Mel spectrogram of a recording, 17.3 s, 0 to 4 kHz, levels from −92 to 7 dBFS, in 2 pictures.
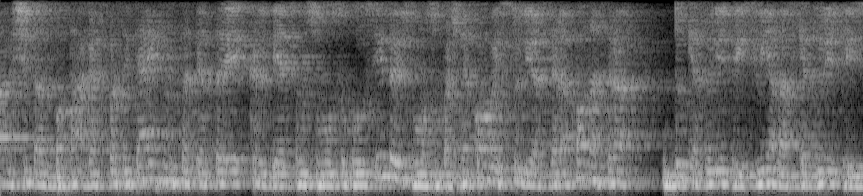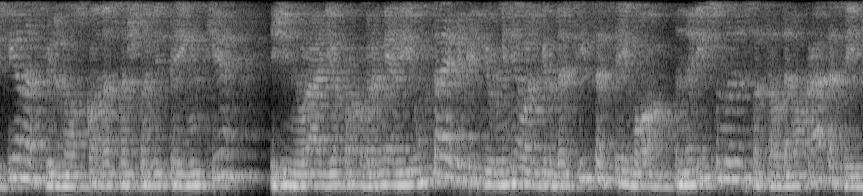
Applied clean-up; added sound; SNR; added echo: none; none; none; reverberation time 1.0 s.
